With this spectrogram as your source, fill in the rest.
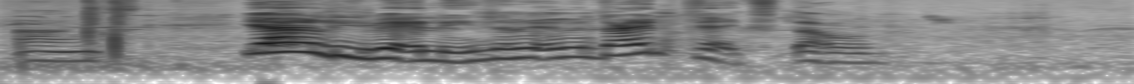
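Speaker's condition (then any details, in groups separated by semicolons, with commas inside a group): Down syndrome; features visible at birth, glasses from age two, tongue control training, gymnastics, ballet, flute lessons; still very small, goes to karate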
